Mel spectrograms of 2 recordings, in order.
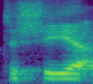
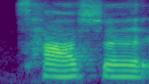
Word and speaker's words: Tasha: So Tashia, I'll pass it over to you. Or Tashia, my apologies if I've got the pronunciation incorrect. Tasha is the correct pronunciation.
